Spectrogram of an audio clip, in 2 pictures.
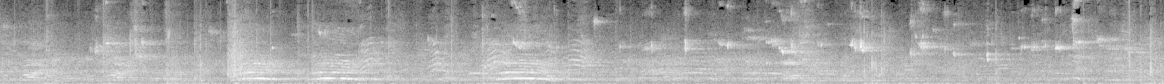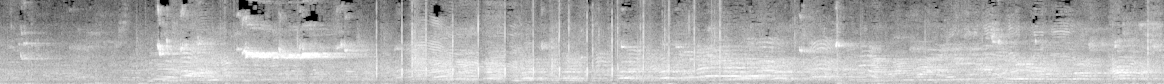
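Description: A crowd of spectators chatters and cheers.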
